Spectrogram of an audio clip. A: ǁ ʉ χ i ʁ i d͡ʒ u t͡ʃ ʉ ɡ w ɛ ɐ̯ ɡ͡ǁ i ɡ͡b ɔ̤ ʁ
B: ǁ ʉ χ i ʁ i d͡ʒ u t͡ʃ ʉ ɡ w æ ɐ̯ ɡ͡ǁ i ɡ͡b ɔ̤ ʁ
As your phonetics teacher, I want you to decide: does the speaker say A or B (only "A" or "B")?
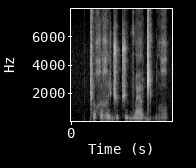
B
